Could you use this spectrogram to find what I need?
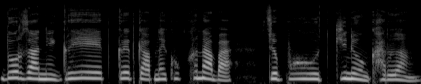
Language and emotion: Bodo, fearful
